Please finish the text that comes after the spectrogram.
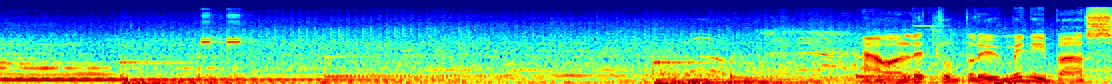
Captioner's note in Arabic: صوت بوق السيارة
